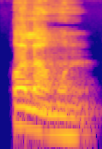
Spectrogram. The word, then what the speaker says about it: قَلَمٌ: শব্দার্থ শিখবো ইনশাআল্লাহ আর সেই আরবি শব্দটি হল কলামুন কলামুন একটি কলম কলামুন একটি কলম কলামুন একটি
